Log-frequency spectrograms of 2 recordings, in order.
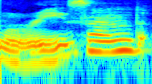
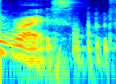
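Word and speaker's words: Rhysand: so I looked up apparently you say his name reasoned I'm not saying that he's going to be Rison for me and you guys are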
